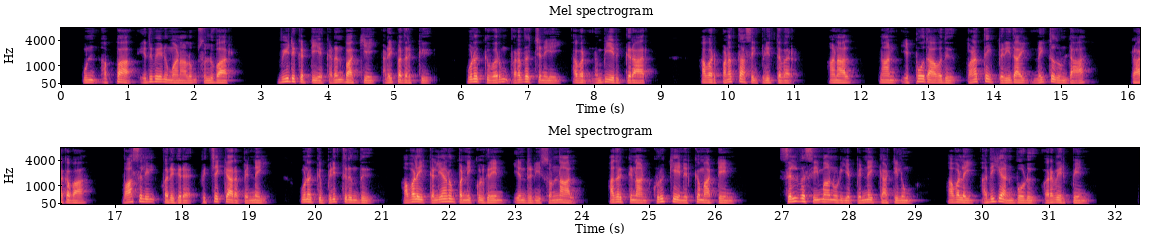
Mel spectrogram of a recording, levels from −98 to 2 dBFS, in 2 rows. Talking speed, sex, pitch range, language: 95 wpm, male, 105-125 Hz, Tamil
